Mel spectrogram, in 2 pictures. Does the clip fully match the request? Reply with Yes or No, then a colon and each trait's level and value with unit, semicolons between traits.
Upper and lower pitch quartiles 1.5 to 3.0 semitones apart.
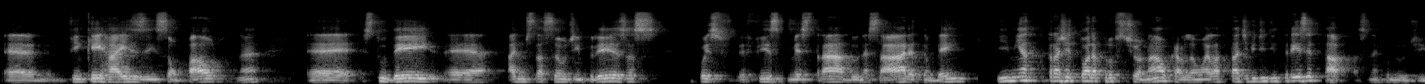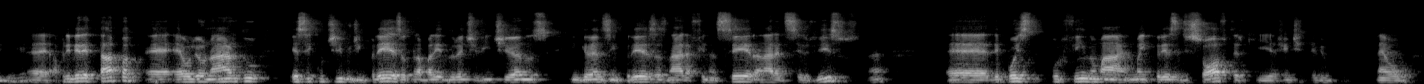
No: average, 4.8 semitones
